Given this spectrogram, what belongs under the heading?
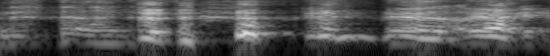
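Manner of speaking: short burst of real laughter; embarrassed laugh. Real, not acted. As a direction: laugh it off, caught out. Laughs after being told off.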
